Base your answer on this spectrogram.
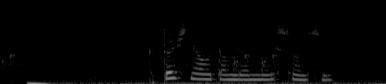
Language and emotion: Russian, neutral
